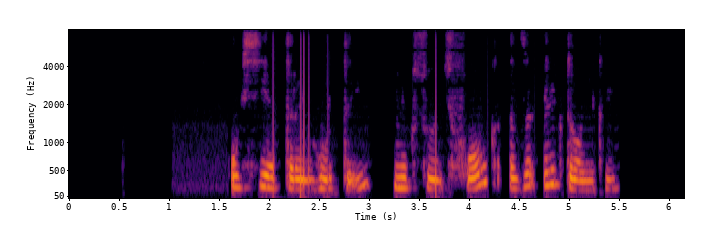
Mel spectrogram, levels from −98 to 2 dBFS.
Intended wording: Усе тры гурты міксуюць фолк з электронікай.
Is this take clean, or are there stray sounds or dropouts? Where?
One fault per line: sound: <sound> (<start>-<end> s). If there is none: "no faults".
no faults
